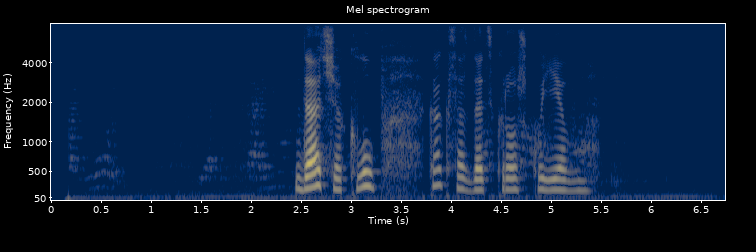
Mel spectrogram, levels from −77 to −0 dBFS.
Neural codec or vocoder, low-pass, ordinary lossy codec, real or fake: none; none; none; real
